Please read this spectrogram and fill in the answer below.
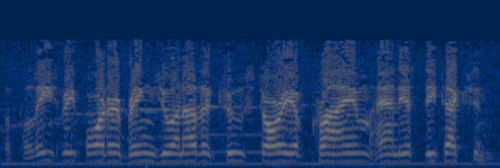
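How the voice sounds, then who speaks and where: A man's voice: sits high, steady tone, fast talker, pushed and bright, rough recording. A male actor playing a formal, authoritative figure in an old-time radio crime drama, with declamatory delivery. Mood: announcing.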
